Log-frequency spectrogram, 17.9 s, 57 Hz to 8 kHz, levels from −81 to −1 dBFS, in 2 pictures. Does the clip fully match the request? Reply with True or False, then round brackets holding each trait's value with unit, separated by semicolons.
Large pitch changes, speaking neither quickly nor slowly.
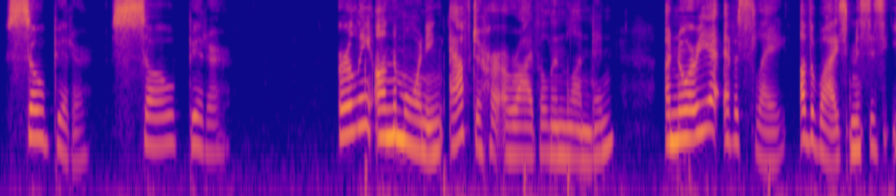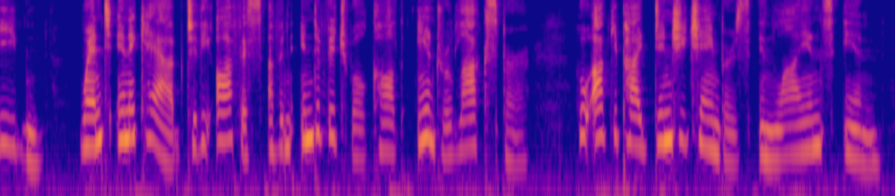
False (6.3 semitones; 125 wpm)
